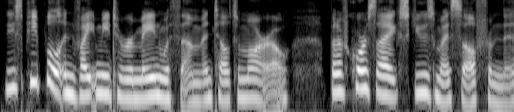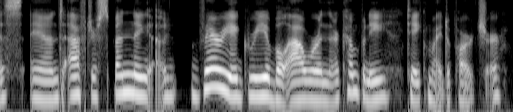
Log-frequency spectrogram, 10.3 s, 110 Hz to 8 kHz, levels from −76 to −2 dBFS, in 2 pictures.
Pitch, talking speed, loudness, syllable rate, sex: 205 Hz, 185 wpm, -18 LUFS, 5.7 syllables/s, female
